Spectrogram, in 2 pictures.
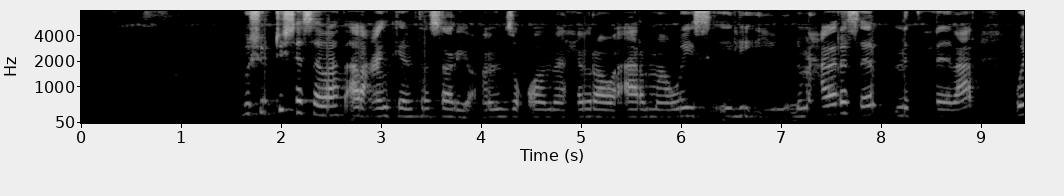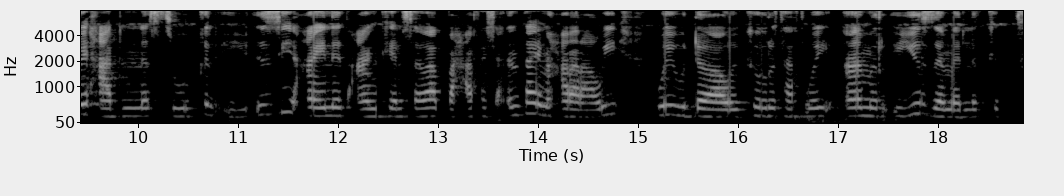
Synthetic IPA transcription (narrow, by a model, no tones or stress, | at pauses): bɨʃɪd̪ːɨʃt̪ʰɐsɐβat̪a̰βʕaŋkʰɐlt̪ʰɐsɐɾḭʕonzɨkʼomɐħɨβɾawḭʔaɾmawɔjsɨ̰ʔliʔɨjːunɨmaħbɐɾɐsɐβmɨt̪ʰʼːħɨβaɾ | wɔjħad̪ɨnːɐt̪t̪ʰɨwʊkʰːɨlɨ̰jːuʔɨziʕajnɐt̪ʕaŋkʰɐlsɐβat̪̚bɨħafɐʃa̰ʔɨnt̪ʰajmaħbɐɾawi | wɔjwʊd̪ːɐβawikʰɨβɾɨt̪ʰat̪wɔjʔamɨɾɨjːuzɐmɐlɨkʰːɨt̪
